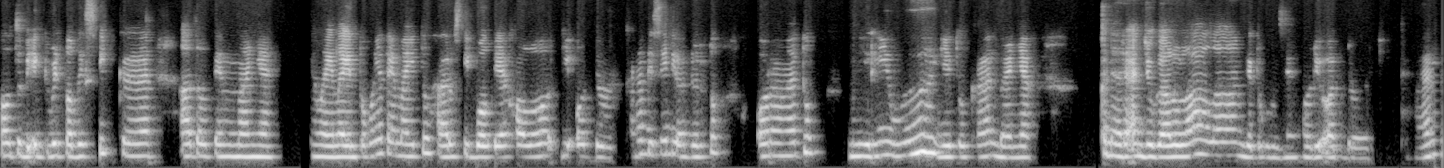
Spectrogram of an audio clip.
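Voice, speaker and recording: A woman teaching public speaking in a casual online lesson, talking in a chatty, lively way, tossing in English words and acting out examples. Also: mid-range voice, a little fast. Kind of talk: casual webinar lesson with spoken demonstrations. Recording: dull lo-fi online audio.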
